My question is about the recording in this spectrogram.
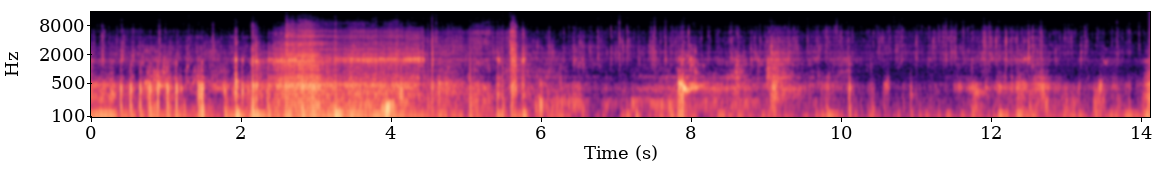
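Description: Underwater water noise picked up by a submerged GoPro: a muffled rumble with bubbling and rapid clicking for the first few seconds as the swimmer moves through the water, then quieter scattered clicks and crackles, with one sharp knock about eight seconds in.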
